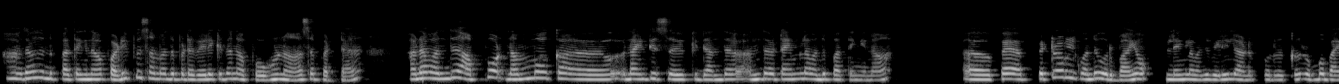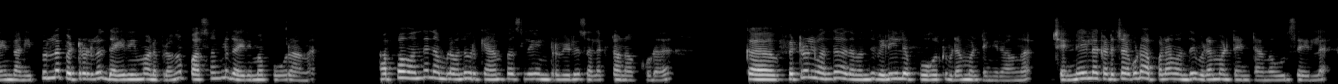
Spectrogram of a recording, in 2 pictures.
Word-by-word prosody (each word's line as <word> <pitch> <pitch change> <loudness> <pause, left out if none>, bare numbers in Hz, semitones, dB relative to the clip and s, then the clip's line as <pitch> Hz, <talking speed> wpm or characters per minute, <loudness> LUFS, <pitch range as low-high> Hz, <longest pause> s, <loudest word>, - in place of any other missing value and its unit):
அதாவது 275 +4 +1
வந்து 265 -3 0
பாத்தீங்கன்னா, 235 0 +3
படிப்பு 260 +8 0
சம்பந்தப்பட்ட 245 -3 0
வேலைக்குத்தான் 240 +3 0
நான் 225 0 -4
போகணும்னு 225 +3 +3
ஆசைப்பட்டேன். 220 -1 -5 0.5
ஆனா 265 +3 +4
வந்து 265 +4 +1
அப்போ 235 +8 -5 0.2
நம்ம 270 +5 +2 0.2
க - - +1 0.7
90'ஸ் 245 +1 -2 0.2
கிட்! 225 -1 -3
அந்த 220 +2 +1 0.2
அந்த 235 +3 +3
டைம்ல 245 +2 -1
வந்து 235 +1 +2
பாத்தீங்கன்னா, 210 -1 -6 0.9
அ - - +3 0.3
பெ 250 - +3 0.3
பெற்றோர்களுக்கு 290 0 -1
வந்து 260 +4 +2
ஒரு 220 - -1
பயம். 245 +5 +1 0.2
பிள்ளைங்கள 225 0 +3
வந்து 220 +1 -1
வெளியில 230 +1 0
அனுப்புறதுக்கு 210 +1 -7
ரொம்ப 230 +2 -1
பயந்தாங்க. 210 -1 -1
இப்போ 220 +7 -7
உள்ள 320 +2 +3
பெற்றோர்கள் 255 0 +2
தைரியமா 230 +2 +4
அனுப்புறாங்க. 220 +4 -1
பசங்களும் 275 +5 -2
தைரியமா 210 +1 0
போறாங்க. 205 -3 -7 0.8
அப்ப 245 +5 +2
வந்து, 285 +3 0
நம்மள 260 -3 +1
வந்து 270 +3 +1
ஒரு 255 - -2
கேம்பஸ்லயே 245 +2 -1
இன்டெர்வியூல 225 0 0
செலெக்ட் 210 +1 -7
ஆனாக்கூட 200 -1 -8 1.3
பெற்றோர்கள் 290 +3 +2
வந்து, 255 +4 -1
அத 245 - +1
வந்து 230 +3 +3
வெளியில 255 +3 +4
போகதுக்கு 220 +1 0
விட 210 0 -4
மாட்டேங்கிறாங்க. 195 -2 -7 0.4
சென்னைல 260 +6 +2
கெடைச்சாக்கூட 255 +3 +1
அப்பல்லாம் 245 +1 -2
வந்து 235 +3 +3
விடமாட்டேன்டாங்க 215 -3 -3
ஊர் 215 +1 -9
சைடுல. 205 0 -6
230 Hz, 145 wpm, -23 LUFS, 215-250 Hz, 1.3 s, ஆனா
